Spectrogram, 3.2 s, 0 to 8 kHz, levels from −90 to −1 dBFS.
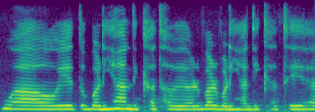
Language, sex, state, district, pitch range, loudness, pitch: Surgujia, female, Chhattisgarh, Sarguja, 230-245 Hz, -14 LUFS, 235 Hz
